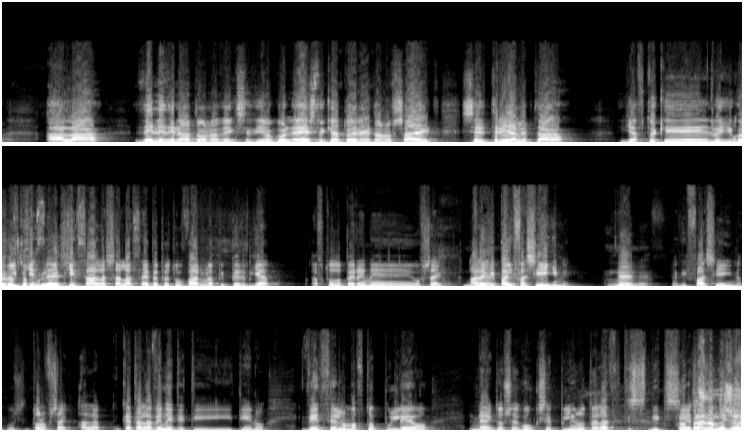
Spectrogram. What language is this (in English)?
Greek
